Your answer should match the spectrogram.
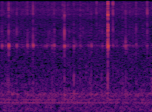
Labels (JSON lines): {"label": "anthrophony, boat engine", "recorder": "HydroMoth"}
